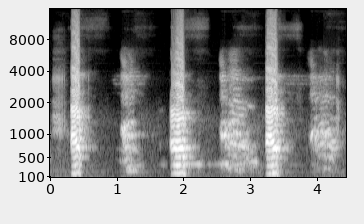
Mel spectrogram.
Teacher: এফ নিচের ঠোঁট আর উপরের দাঁত, উপরের পাটির দাঁত লাগবে।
